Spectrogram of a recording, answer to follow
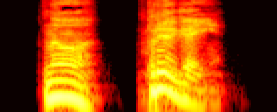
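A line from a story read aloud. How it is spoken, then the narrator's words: Shouting from above. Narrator (Russian): кричал майор сверху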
